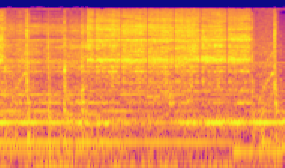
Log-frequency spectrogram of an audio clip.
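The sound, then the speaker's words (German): A dot matrix printer, which forms letters from individual dots, buzzes and rasps in a loud, high-pitched screech, broken by brief clicks and pauses as the print head moves, with a steady hum underneath. No one speaks. “Das ist ein Matrix-Drucker, der setzt die Buchstaben aus einzelnen Punkten zusammen, wie man hier ja auch ganz deutlich sehen kann.”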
